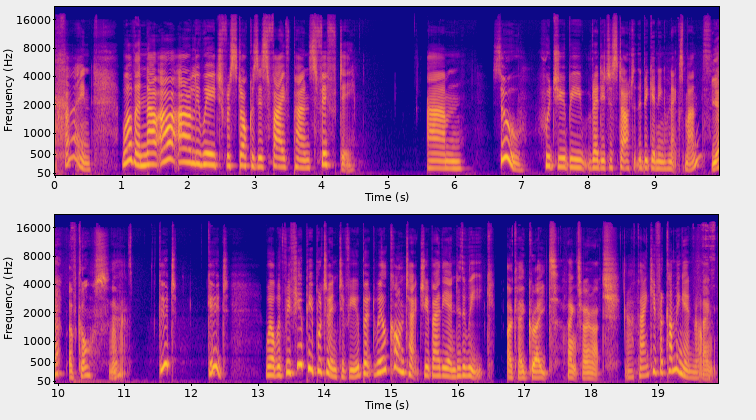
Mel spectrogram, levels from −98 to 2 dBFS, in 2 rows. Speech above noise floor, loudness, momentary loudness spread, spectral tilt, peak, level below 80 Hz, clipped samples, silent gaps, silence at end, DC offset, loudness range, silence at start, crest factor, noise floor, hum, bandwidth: 54 dB; -18 LUFS; 12 LU; -4 dB/octave; 0 dBFS; -60 dBFS; under 0.1%; none; 0.05 s; under 0.1%; 6 LU; 0 s; 18 dB; -72 dBFS; none; 18.5 kHz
